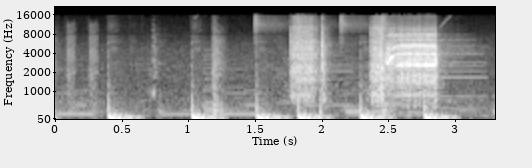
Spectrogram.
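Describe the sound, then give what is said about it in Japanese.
A series of short mechanical whirs and clicks from a film camera's shutter and lens mechanism, indoors, repeats roughly every half second at moderate loudness. A couple of brighter buzzy bursts come near the end as the strobe flash fires automatically and the film winds on automatically after the shutter is released. “ほうほうこれが今シャあーシはいャッターを開いた音です、はいはいはいレンズのねはい。”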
